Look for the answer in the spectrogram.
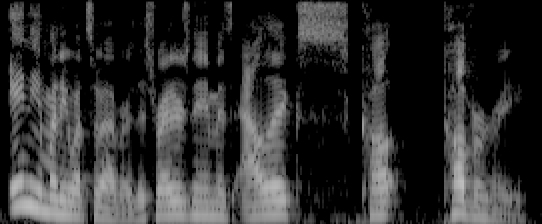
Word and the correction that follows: Convery: Let me see if I can pronounce his last name. – Covery? – Convery. Alex Convery.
